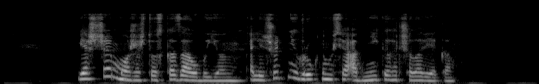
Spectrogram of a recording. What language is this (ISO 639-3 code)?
bel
